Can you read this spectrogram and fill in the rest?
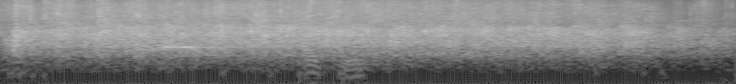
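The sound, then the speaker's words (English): A church audience claps steadily and densely for several seconds in appreciation of a guest preacher after a morning sermon, a sustained wash of applause that stays at an even, fairly loud level throughout, with no voices standing out. “yeah so but would you express your appreciation”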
